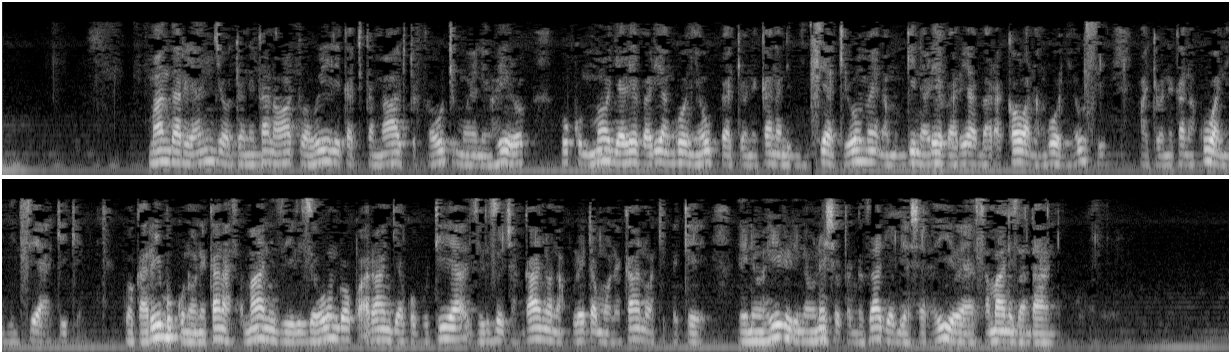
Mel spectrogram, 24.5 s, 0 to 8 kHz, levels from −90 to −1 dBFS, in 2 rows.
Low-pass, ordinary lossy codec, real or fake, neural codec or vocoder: 7.2 kHz; MP3, 24 kbps; real; none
